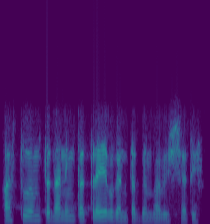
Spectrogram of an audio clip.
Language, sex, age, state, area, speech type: Sanskrit, male, 18-30, Jharkhand, urban, conversation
